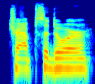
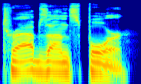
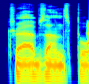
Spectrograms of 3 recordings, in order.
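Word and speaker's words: Trabzonspor: I do with pronunciation, but Trapsador, I don't even know how to say it. I think he finally agreed to terms. Do I have that right? Yeah, Trabz onspore. Trabz onspore.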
